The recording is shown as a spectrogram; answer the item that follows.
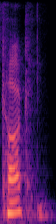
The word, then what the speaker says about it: KCUK: to be called KCUK, which they will never pronounce, but it's pronounced cuck.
